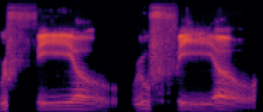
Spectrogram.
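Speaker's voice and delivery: a soft, taunting call of the name, drawn out; taunting singsong. Retold or imitated. Hook taunting Rufio from the stairs, soft mocking call. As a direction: tease him by name from above.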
